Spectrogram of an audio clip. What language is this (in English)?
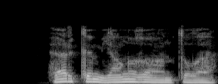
Bashkir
